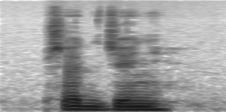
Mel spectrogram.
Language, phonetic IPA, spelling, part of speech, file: Polish, [ˈpʃɛdʲd͡ʑɛ̇̃ɲ], przeddzień, noun, LL-Q809 (pol)-przeddzień.wav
